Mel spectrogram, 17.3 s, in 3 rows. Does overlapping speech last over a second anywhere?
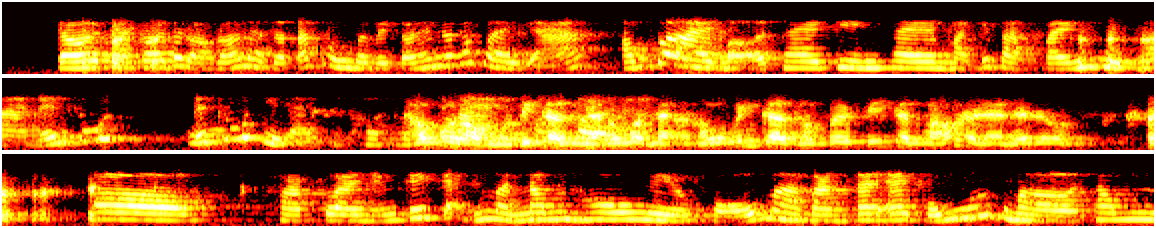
Yes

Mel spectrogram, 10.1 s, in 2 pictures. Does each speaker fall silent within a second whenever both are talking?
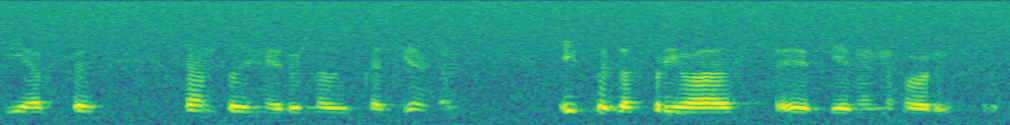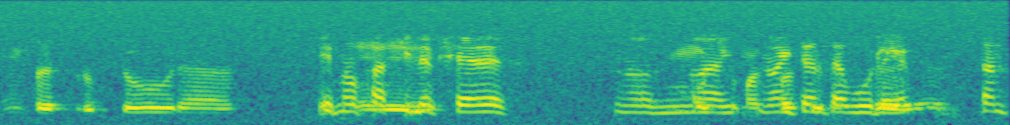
No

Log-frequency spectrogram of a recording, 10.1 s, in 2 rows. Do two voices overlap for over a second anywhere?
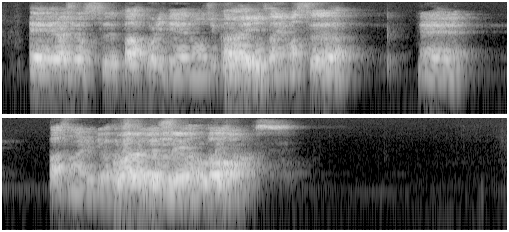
Yes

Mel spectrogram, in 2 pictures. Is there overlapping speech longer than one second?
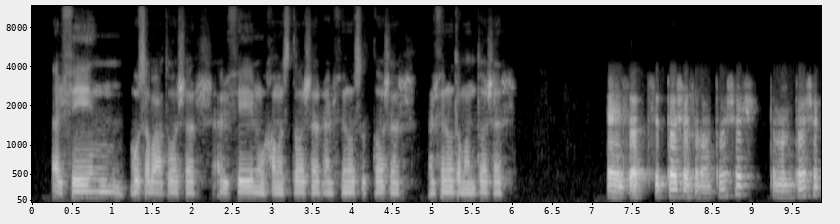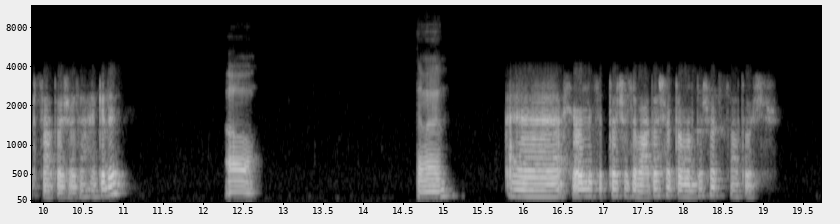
No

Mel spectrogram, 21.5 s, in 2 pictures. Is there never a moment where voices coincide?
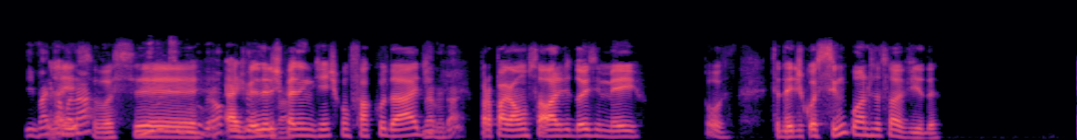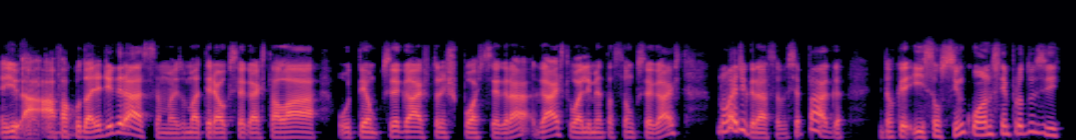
No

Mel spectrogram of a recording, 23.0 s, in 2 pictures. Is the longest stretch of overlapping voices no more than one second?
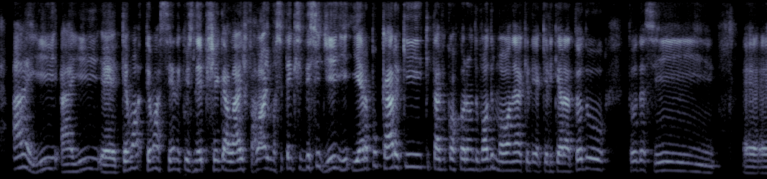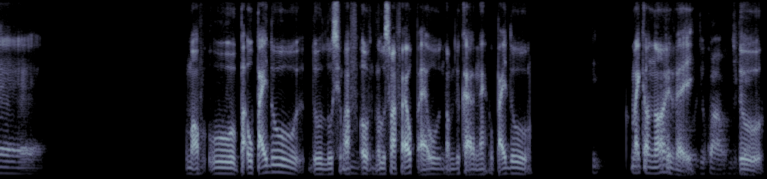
Yes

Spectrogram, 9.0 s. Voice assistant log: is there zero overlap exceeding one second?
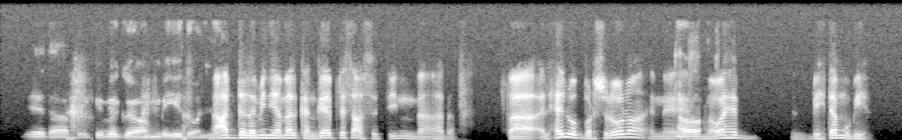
Yes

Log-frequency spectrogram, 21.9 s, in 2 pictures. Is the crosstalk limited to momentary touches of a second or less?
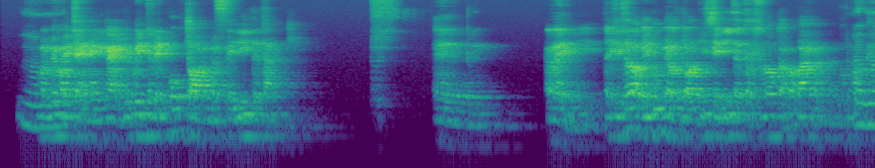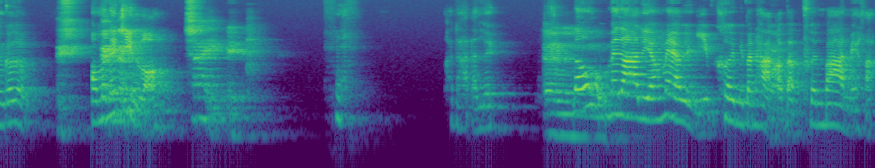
Yes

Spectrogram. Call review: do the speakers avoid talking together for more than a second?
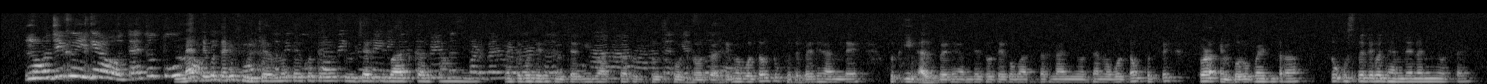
No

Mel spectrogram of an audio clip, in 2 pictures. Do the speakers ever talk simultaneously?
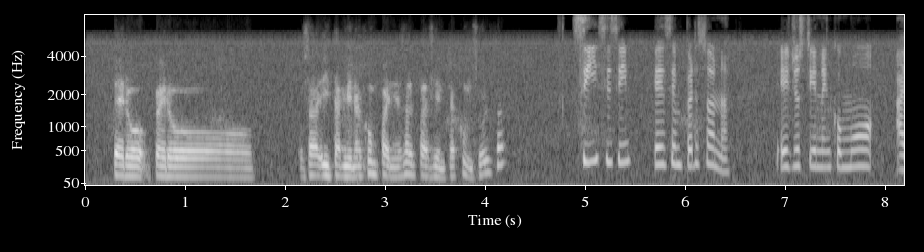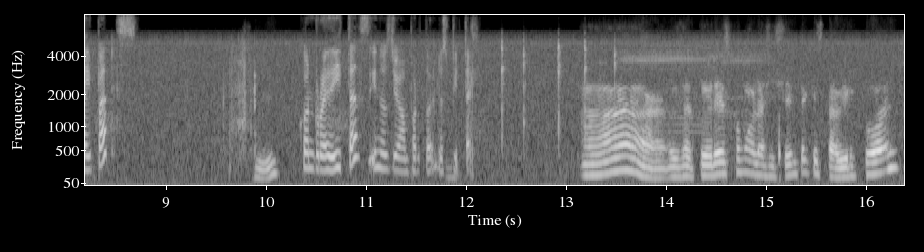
No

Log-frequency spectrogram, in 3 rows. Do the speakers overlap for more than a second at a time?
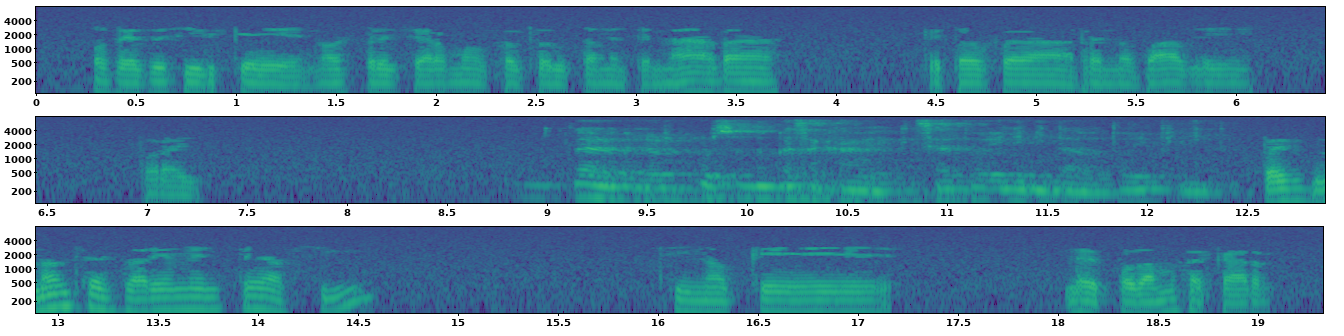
No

